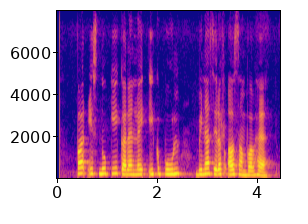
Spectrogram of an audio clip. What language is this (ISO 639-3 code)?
pan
